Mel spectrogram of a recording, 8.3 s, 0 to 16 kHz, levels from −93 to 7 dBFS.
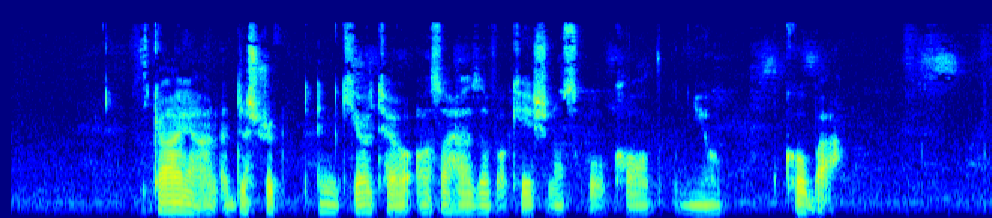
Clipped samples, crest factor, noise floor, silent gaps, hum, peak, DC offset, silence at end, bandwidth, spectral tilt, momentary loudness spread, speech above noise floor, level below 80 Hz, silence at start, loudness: under 0.1%; 24 dB; -68 dBFS; none; none; -14 dBFS; under 0.1%; 0.3 s; 11.5 kHz; -3.5 dB/octave; 20 LU; 33 dB; -66 dBFS; 1.15 s; -36 LUFS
